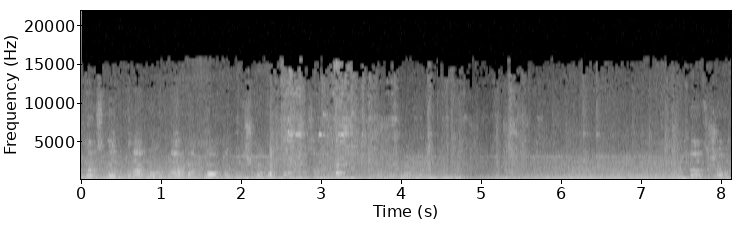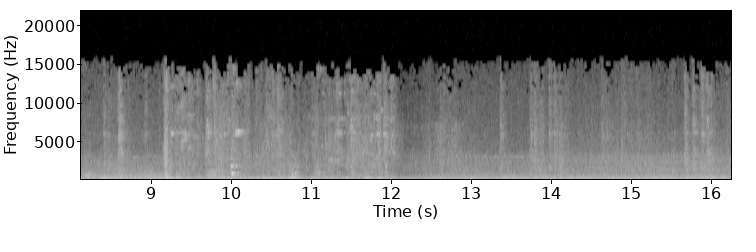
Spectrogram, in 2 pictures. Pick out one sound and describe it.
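Loose parts rattle and clatter inside the bus.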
